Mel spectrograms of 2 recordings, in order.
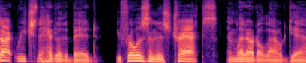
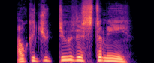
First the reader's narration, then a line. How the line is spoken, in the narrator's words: the woman cried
